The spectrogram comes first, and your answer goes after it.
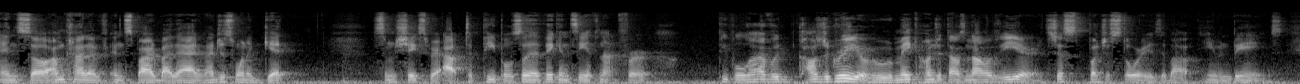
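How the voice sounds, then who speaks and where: Monotone, flat intonation from a man at a fairly low pitch and fairly quick pace, with audible room echo. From New York, Brooklyn. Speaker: touring theater performer. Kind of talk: casual chat. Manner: halting.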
